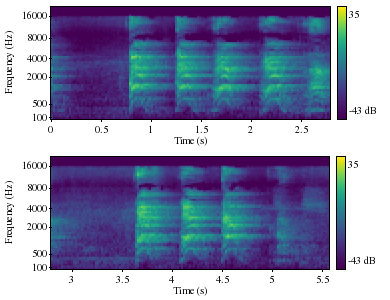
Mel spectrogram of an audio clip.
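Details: A female French Bulldog puppy gives two bursts of sharp, high barks at her doorbell, which doubles as her treat dispenser, demanding a treat.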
